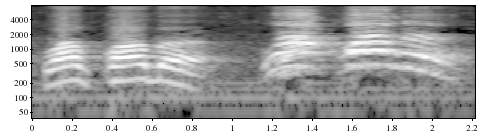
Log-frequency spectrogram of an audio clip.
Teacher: اب با بھی حروف قلقلہ میں سے ہے، اس کی صفت قلقلہ ادا کریں گے۔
